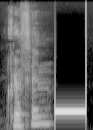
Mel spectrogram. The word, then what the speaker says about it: Gryphon: How do you pronounce that? – Griffin? – Griffin.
